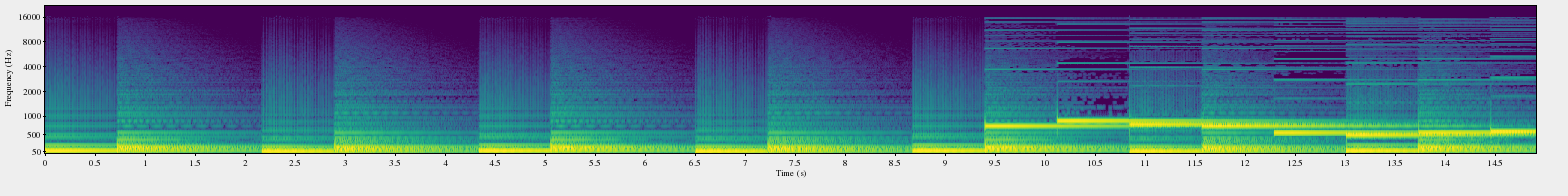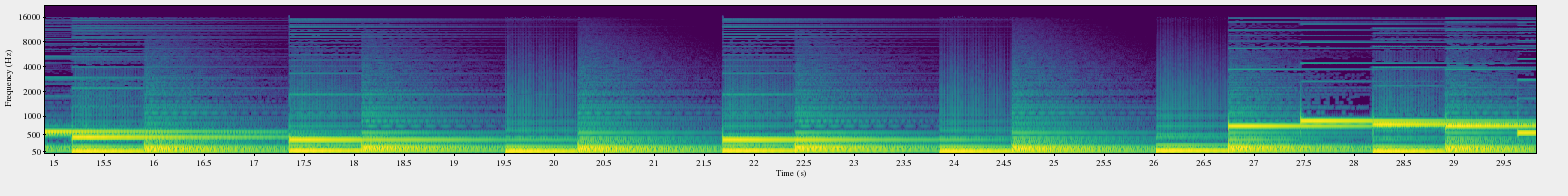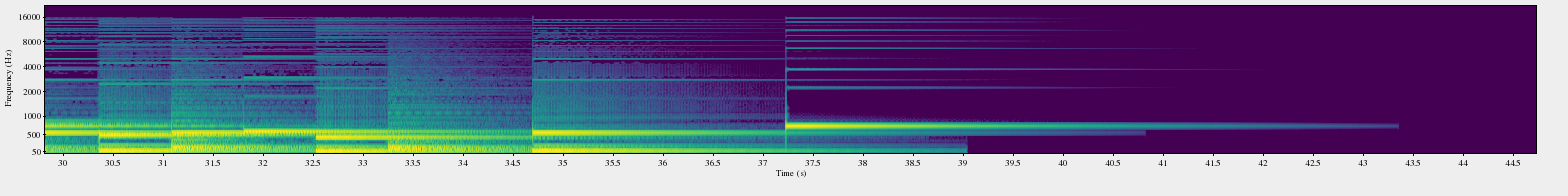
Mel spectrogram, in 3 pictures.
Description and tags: Satie - Gymnopédie n°1
Extrait de Gymnopédie n°1 d'Erik Satie en 8-bit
